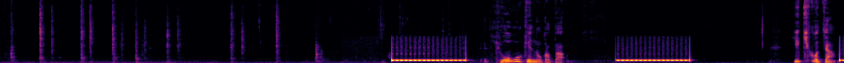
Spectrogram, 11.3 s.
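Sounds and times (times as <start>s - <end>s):
outgoing phone call ring tone to a home in Hyogo Prefecture, Japan: 5.2s - 6.3s, 8.2s - 9.3s
speech: 6.7s - 7.7s, 10.6s - 11.2s.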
